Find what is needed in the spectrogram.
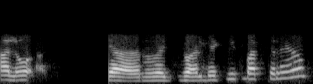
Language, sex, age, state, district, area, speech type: Urdu, female, 45-60, Delhi, South Delhi, urban, conversation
